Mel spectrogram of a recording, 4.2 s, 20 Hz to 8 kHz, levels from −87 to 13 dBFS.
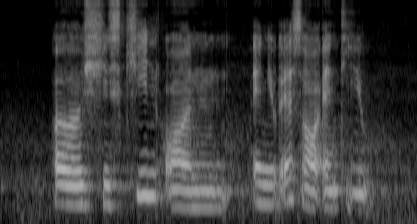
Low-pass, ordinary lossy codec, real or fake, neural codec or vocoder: none; none; fake; codec, 16 kHz, 4 kbps, FunCodec, trained on Chinese and English, 50 frames a second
